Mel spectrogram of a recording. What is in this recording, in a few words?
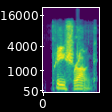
"preshrunk", American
